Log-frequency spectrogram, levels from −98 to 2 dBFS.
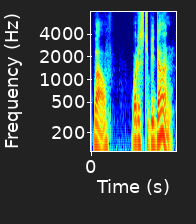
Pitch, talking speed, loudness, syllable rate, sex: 130 Hz, 210 wpm, -19 LUFS, 5.3 syllables/s, male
